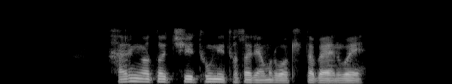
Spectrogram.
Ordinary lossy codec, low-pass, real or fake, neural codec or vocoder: AAC, 48 kbps; 5.4 kHz; real; none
